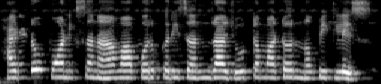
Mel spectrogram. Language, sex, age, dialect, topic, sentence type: Marathi, female, 25-30, Northern Konkan, agriculture, statement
